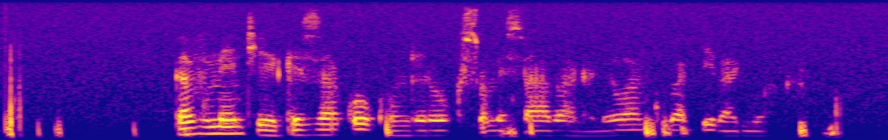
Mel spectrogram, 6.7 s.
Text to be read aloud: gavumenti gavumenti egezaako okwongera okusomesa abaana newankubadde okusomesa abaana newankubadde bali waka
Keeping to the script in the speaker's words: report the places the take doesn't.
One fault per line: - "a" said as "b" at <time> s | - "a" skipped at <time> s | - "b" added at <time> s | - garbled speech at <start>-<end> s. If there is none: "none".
- "gavumenti" skipped at 1.9 s
- "okusomesa abaana newankubadde" skipped at 5.3 s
